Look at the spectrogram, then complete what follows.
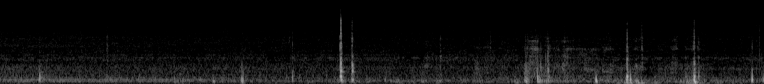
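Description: Sharp crisp clicks, a pair about three and a half seconds in and a cluster near the end, as a long-tailed macaque bites and chews a green leaf. A faint steady low hum stops about two seconds in.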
